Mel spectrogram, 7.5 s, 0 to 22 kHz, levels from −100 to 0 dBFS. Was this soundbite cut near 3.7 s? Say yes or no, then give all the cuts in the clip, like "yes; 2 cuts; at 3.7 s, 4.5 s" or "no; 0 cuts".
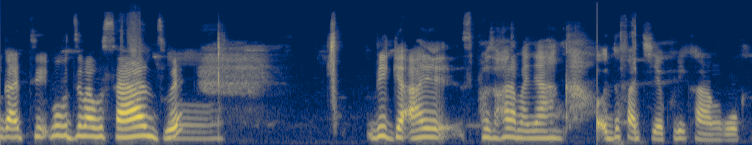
no; 1 cut; at 6.0 s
